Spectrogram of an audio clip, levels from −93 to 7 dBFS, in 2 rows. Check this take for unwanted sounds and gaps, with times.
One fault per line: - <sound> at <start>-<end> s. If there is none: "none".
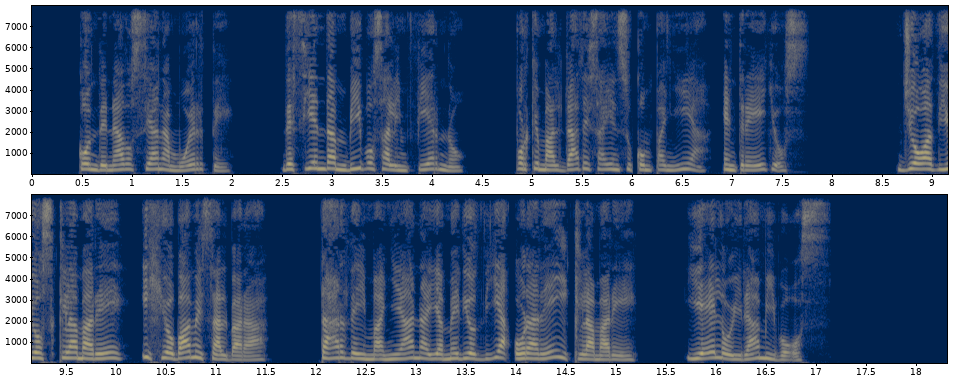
none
